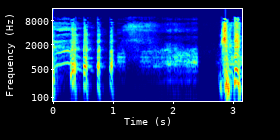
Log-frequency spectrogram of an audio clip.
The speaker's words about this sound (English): Damn, and he's breathing hard, too, though. Oh, he's in pain, man. He's breathing hard as fuck, too.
